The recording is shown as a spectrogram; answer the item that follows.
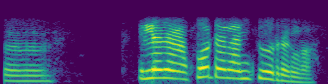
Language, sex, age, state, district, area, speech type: Tamil, female, 60+, Tamil Nadu, Chengalpattu, rural, conversation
